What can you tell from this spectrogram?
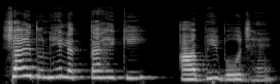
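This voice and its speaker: A woman's voice: high-pitched, big pitch swings, measured pace, vocal fry, fairly bright tone, voice pushed up, full character voice. A woman voicing a scheming young woman who talks sweetly and feigns innocence. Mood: sly.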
